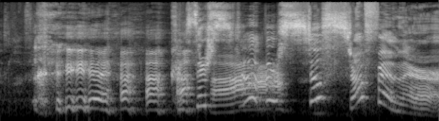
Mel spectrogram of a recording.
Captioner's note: laughing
